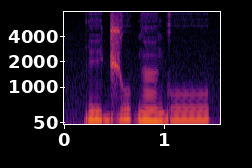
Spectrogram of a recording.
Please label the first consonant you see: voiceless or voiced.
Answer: voiced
